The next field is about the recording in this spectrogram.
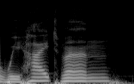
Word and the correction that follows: Whitman: Is that how you say it? Trevor Whiteman. – Just Whitman.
